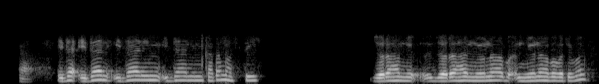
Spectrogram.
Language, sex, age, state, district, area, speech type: Sanskrit, male, 18-30, Karnataka, Dakshina Kannada, rural, conversation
